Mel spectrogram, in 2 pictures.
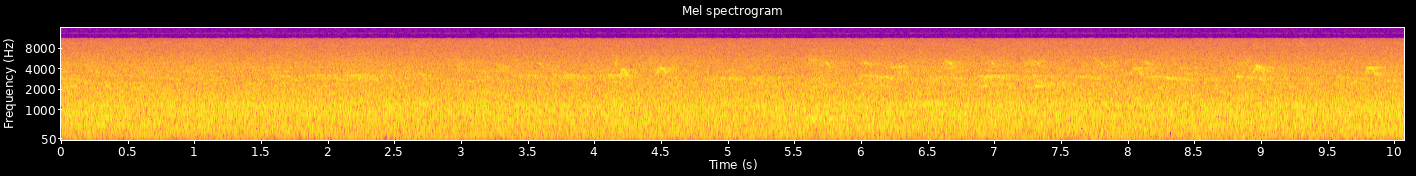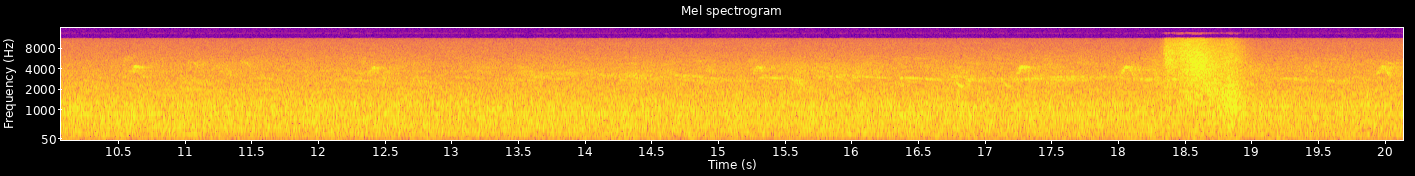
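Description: Steady background hiss with birds chirping outside, short high chirps scattered through the middle. Near the end comes a short burst of noise lasting under a second, the loudest thing here.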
